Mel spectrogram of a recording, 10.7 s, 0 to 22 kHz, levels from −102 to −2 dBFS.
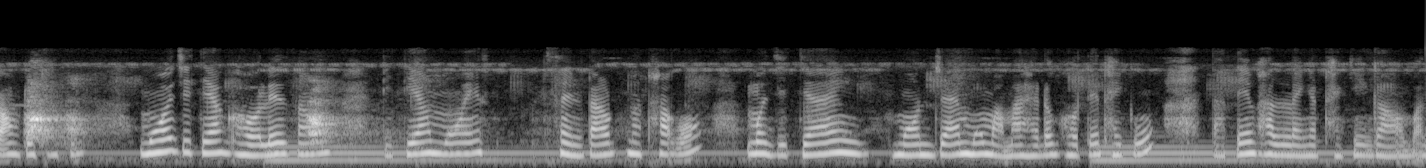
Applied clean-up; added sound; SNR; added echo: none; Bass guitar; 16 dB; none.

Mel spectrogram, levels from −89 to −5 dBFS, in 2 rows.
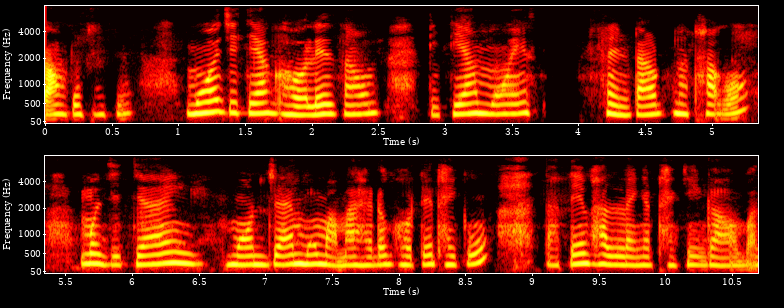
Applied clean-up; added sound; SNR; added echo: neural mask model Resemble Enhance denoiser.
